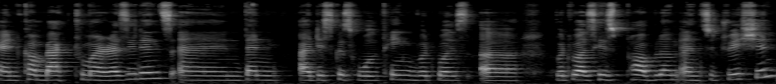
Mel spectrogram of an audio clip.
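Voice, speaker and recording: A woman with a fairly high pitch and a dark, mellow tone speaks at a fairly slow pace. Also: fairly even intonation. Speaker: nursing student. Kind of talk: mock job interview. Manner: halting, many fillers.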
